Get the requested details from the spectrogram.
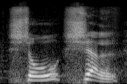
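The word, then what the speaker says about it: social: सकता है अब देखो यदि सी के आगे आई ए हो तो सी का उच्चारण श होता है क्या होता है श होता है क्या लिखा हमने सोशल सोशल सोशल तो यहां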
